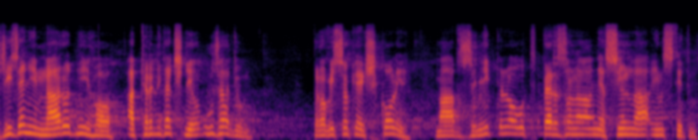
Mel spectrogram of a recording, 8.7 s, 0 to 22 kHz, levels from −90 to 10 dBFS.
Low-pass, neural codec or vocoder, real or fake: 10.8 kHz; codec, 44.1 kHz, 2.6 kbps, SNAC; fake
